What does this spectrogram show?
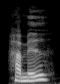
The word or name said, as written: hermed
